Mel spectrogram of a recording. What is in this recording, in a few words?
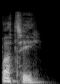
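"butty", English, British English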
